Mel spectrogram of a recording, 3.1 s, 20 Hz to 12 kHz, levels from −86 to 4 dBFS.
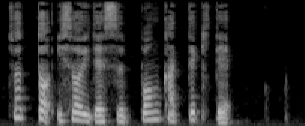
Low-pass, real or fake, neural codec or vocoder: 10.8 kHz; real; none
